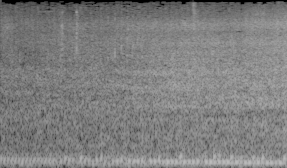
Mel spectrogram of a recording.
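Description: Motorcycle engine running as it approaches along the road: a steady low hum that grows slowly louder.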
